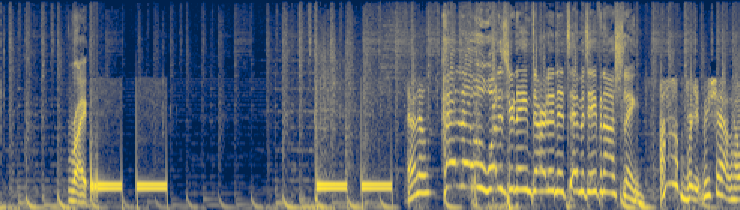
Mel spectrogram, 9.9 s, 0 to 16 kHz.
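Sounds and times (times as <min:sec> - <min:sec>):
low thumping music: 0:00.0 - 0:09.8
speech: 0:00.9 - 0:01.4, 0:05.4 - 0:09.8
telephone ringing tone as a call is placed: 0:01.2 - 0:02.3, 0:04.2 - 0:05.2.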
